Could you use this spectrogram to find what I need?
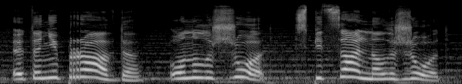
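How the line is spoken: Furious shout. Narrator (Russian): тип сверкая глазами, закричал

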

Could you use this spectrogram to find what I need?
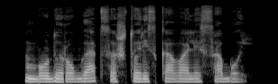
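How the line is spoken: Quiet reply. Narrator (Russian): тихо ответил Маркус

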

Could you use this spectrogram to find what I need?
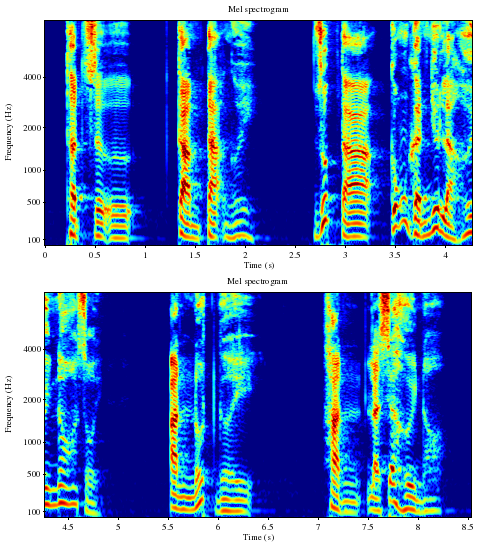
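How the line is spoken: Soft smiling voice. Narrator (Vietnamese): Công Tôn Uyển Nhi cười tủm tỉm, nhẹ giọng nói

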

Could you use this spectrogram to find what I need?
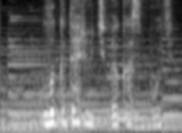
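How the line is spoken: Whisper. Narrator (Russian): прошептал Билл

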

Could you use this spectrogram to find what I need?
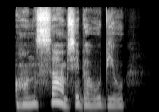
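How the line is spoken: Hoarse rasp. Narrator (Russian): просипела я

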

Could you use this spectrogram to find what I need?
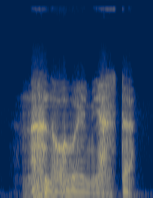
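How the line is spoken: Sad wry chuckle. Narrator (Russian): Рыжебородый грустно усмехнулся

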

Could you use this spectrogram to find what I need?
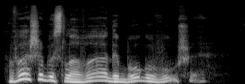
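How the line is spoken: Sigh. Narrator (Russian): вздохнула Дана

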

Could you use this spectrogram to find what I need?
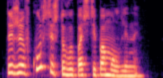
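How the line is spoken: Snort. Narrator (Russian): Афродита фыркнула

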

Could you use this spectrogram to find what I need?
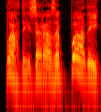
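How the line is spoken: Shouting. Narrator (Russian): кричала она

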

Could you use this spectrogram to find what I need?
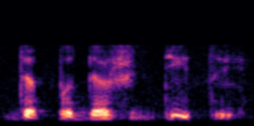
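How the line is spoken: Through gritted teeth. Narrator (Russian): сквозь зубы произнесла она

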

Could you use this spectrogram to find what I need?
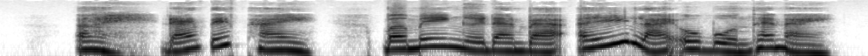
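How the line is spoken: Sighing. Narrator (Vietnamese): Hồ Duyệt thanh vánh thở dài

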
